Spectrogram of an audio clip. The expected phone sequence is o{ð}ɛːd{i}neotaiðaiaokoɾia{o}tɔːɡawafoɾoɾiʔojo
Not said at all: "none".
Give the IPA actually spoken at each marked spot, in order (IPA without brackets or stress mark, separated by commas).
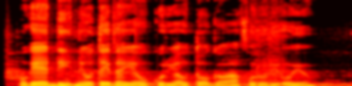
ɣ, i, o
